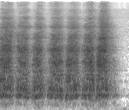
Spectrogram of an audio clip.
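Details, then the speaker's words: Teaching recording for cardiac auscultation: pericardial friction rub, a harsh scratchy to-and-fro rasping like sandpaper rubbed on a wall, repeating with each heartbeat. "البريكايد الراب هي حاجه اسمها تو اند فرووند ايه تو ان فرود يعني عارفين ورق المحاره عامله كده لما حد يمحر الحيطه"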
